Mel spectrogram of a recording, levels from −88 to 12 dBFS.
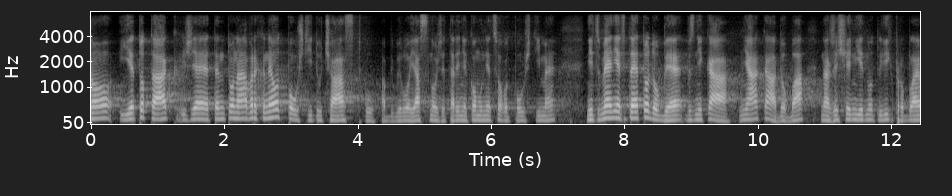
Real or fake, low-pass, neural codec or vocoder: fake; 7.2 kHz; codec, 16 kHz in and 24 kHz out, 1 kbps, XY-Tokenizer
